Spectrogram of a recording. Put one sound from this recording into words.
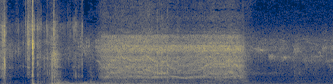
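A fishing reel whirs as its handle is wound.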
